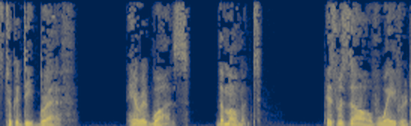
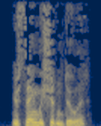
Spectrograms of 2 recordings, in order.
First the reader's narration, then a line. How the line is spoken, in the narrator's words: Holden said, his tone vaguely hurt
